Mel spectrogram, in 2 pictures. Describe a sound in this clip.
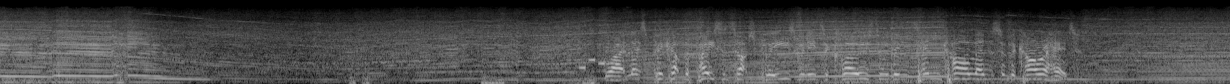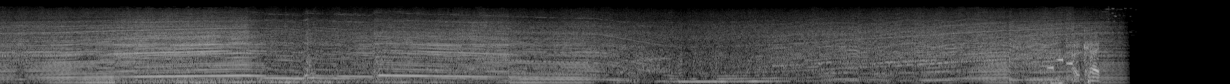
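A racing car engine whines, rising and falling in pitch as it shifts gears.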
